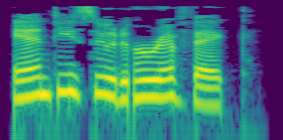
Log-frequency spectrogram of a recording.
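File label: "antisudorific", British English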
